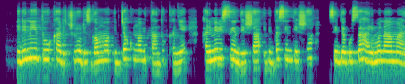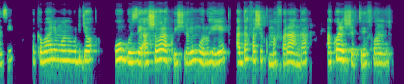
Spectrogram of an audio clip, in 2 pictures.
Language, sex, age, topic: Kinyarwanda, female, 18-24, finance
